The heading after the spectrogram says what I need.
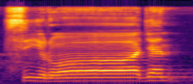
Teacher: سین باریک آ گیا، را پر زبر را پر ہوگا تو الف سے پہلے پر حرف آ گیا، اب الف کو بھی پر پڑھا جائے گا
